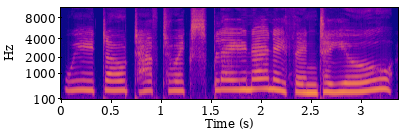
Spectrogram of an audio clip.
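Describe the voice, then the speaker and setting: Woman voicing an imperious, high-pitched alien monster emperor. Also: fairly even intonation, dry recording, clean studio sound. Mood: angry, menacing. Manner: slow, deliberate, imperious delivery. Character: vengeful, proud octopoid alien emperor, male monster tyrant. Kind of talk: audiobook character voice.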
